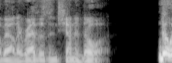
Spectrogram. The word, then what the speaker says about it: Shenandoah: We're talking with Barry Lee Bowser in the Shenandoah Valley. Now, it is Shenandoah Valley rather than Shenandoah. No, it's Shenandoah. It is Shenandoah.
